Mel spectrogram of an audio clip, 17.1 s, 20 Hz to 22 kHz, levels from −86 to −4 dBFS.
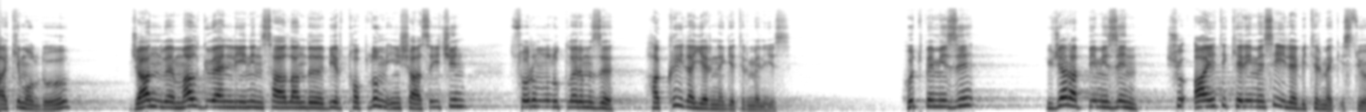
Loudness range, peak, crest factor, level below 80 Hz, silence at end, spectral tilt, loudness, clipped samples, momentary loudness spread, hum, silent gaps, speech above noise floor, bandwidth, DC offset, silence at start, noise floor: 8 LU; -2 dBFS; 20 dB; -74 dBFS; 0 s; -4.5 dB/octave; -20 LUFS; under 0.1%; 12 LU; none; none; 51 dB; 16 kHz; under 0.1%; 0 s; -72 dBFS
